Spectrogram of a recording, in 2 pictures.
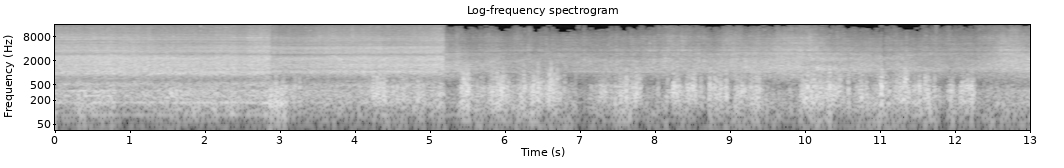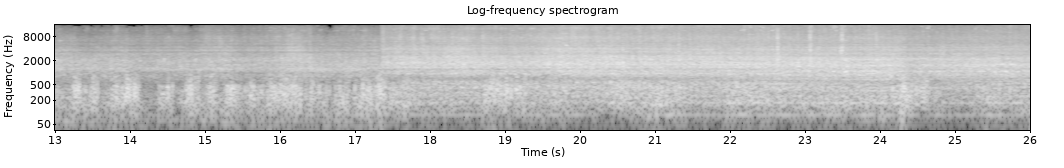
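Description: A combine harvester cuts and threshes rice stalks with a clattering whir.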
